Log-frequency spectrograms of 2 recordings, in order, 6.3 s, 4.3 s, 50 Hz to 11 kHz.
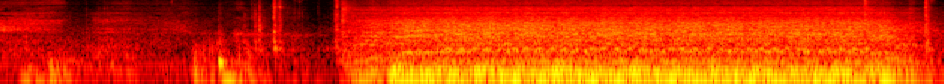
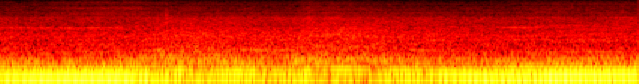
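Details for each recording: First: BMW S52 turbo wagon with boost box attached: engine cranks with steady even pulses for a few seconds but never fires, no fuel pump buzz; crank no-start, Walbro 255 pump installed last fall not running, charger also suspect. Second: BMW S52 engine started after sitting over winter on a recovered battery: deep even idle rumble with steady low beat, no top-end ticking; valvetrain quiet and healthy, though electric fan or charger lead possibly rubbing.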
